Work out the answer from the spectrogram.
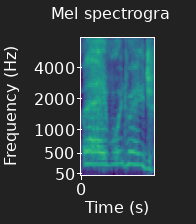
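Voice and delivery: high, slow teasing sing-song; drawn-out mocking jeer at a mate; stretched high taunt from the rugby lads. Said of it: "They're like".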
